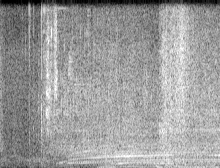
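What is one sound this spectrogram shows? A car engine revs up and roars.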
